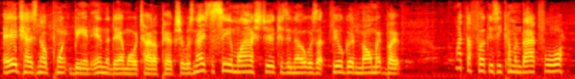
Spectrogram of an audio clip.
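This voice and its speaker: A man's voice: fairly high pitch, brisk, a little mellow, faint music behind. A man casually commentating on a live game stream, rambling and swearing, with opinions on everything and a speech impediment.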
